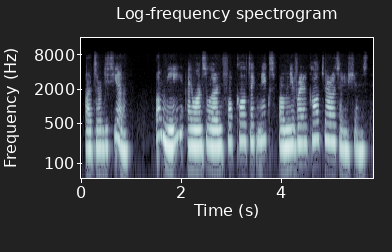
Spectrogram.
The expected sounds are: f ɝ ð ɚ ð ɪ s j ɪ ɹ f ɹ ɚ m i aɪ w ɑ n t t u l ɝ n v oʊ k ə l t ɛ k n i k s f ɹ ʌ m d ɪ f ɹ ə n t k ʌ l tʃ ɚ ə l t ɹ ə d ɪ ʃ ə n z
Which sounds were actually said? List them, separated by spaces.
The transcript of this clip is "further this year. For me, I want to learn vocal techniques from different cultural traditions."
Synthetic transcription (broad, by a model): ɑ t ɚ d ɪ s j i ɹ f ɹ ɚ m i aɪ w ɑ n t t u l ɝ n f oʊ k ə l t ɛ k n i k s f ɹ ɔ m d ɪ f ɹ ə n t k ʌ l tʃ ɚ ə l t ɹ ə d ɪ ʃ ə n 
